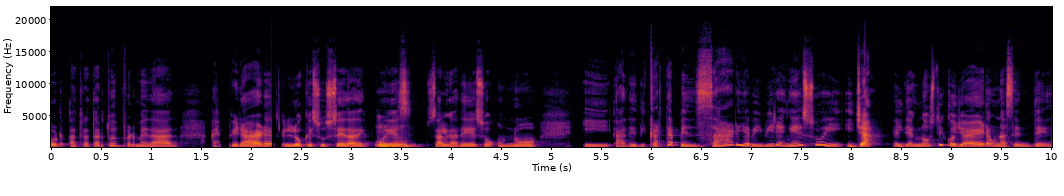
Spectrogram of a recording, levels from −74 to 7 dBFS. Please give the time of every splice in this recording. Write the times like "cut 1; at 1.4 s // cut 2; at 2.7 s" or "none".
cut 1; at 2.2 s // cut 2; at 3.8 s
